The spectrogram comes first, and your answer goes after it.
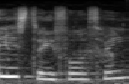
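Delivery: put-on British accent. Jokingly begging the game studio 343 for an update, best British voice. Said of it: "in our best British voice".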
